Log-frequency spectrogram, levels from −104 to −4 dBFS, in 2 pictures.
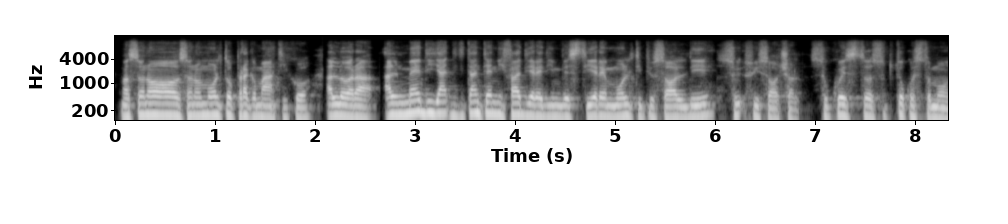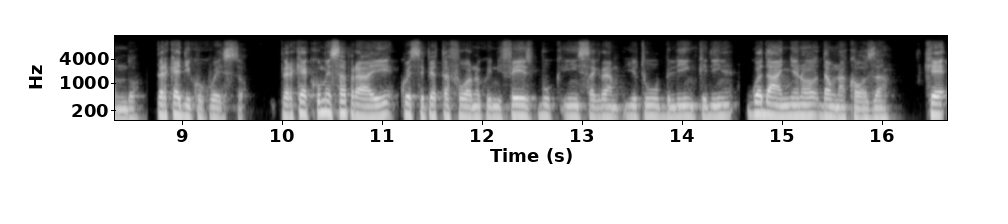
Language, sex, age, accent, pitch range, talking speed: Italian, male, 20-39, native, 130-155 Hz, 160 wpm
